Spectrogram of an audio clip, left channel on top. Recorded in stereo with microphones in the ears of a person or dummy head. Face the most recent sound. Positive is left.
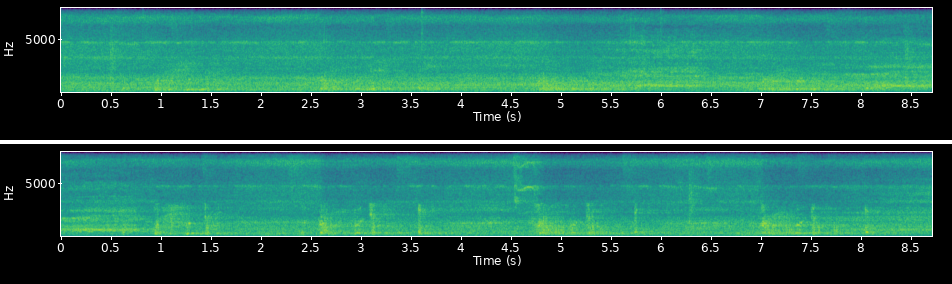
turn(degrees=-70)  # may be behind; listen again after turning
